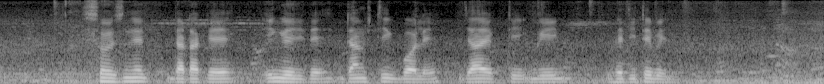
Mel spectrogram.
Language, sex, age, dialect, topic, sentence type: Bengali, male, <18, Standard Colloquial, agriculture, statement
